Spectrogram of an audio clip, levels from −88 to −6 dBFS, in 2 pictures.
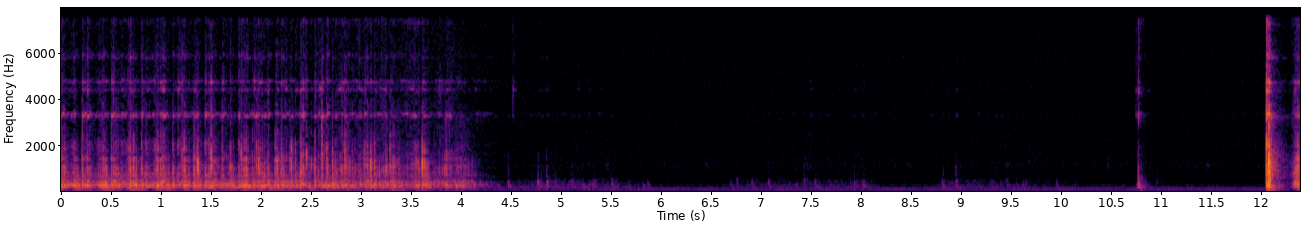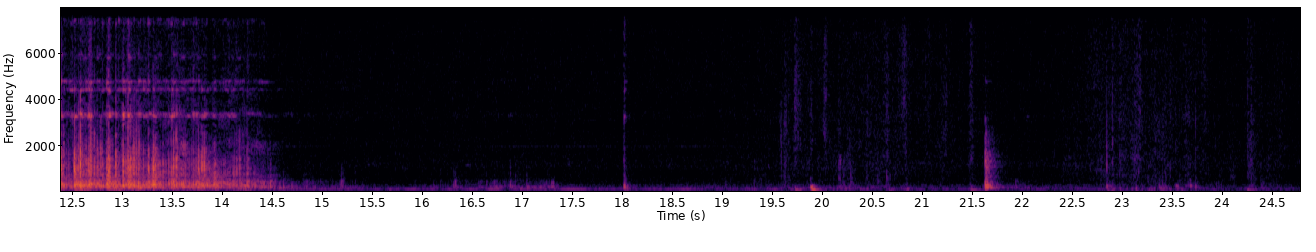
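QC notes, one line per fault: No faults; call-path audio tops out near 8 kHz.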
